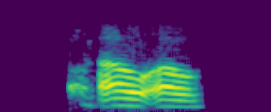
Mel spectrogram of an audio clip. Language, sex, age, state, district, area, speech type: Manipuri, female, 45-60, Manipur, Kangpokpi, urban, conversation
